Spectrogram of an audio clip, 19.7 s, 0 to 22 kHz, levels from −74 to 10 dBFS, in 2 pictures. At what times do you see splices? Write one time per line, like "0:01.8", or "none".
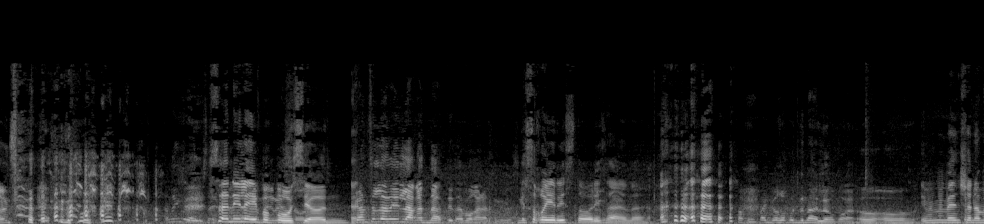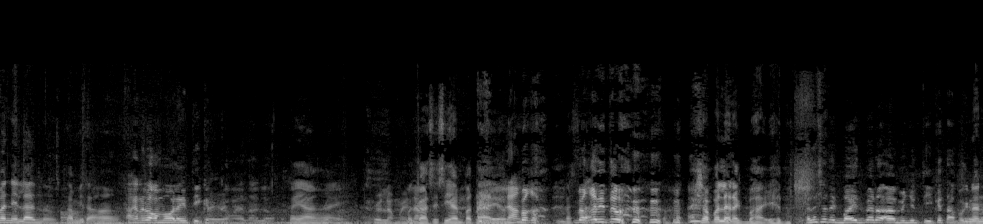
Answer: none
